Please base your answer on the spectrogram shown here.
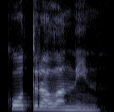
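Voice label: "котраланін", Komi, female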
